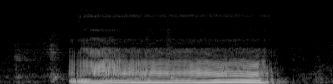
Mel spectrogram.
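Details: Sleeping female dog snoring with a low, drawn-out droning rumble lasting about two seconds, steady and harmonic, sounding like a cow's moo, indoors.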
